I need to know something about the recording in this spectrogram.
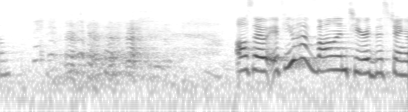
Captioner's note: audience laughing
